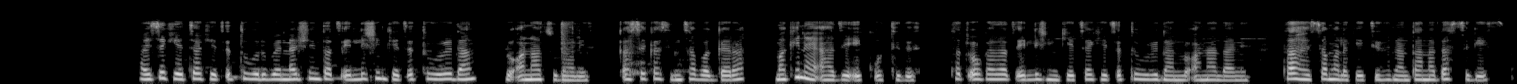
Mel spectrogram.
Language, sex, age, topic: Gamo, female, 18-24, government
